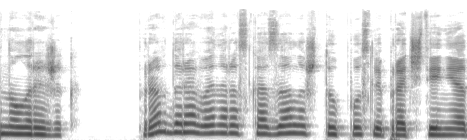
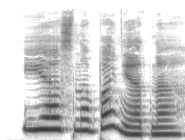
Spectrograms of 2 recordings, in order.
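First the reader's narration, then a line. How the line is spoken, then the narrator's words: Sighing. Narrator (Russian): вздохнула я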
